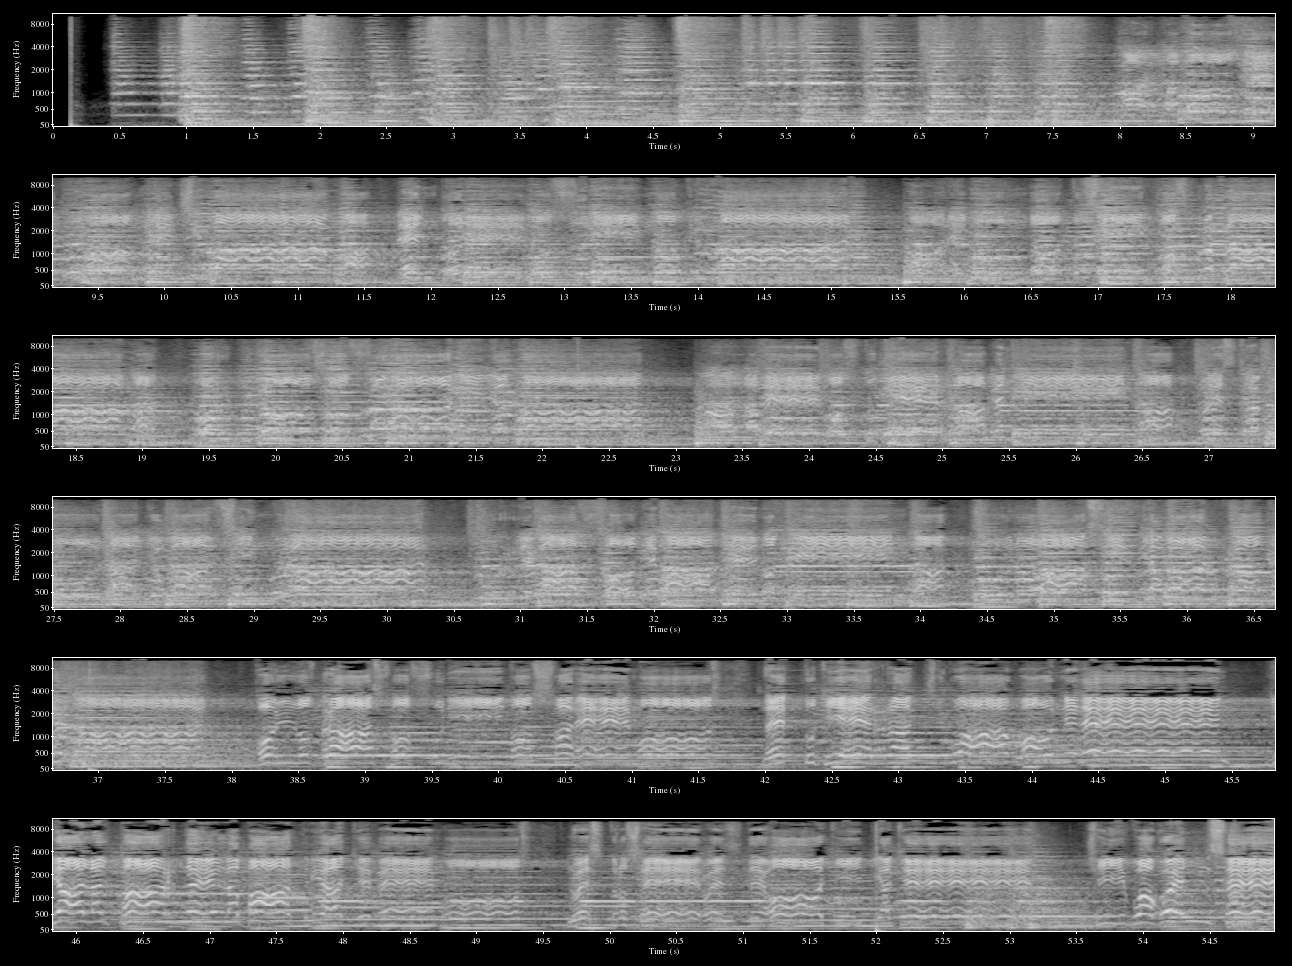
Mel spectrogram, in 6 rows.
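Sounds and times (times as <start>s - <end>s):
state anthem music: 0.4s - 54.9s.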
